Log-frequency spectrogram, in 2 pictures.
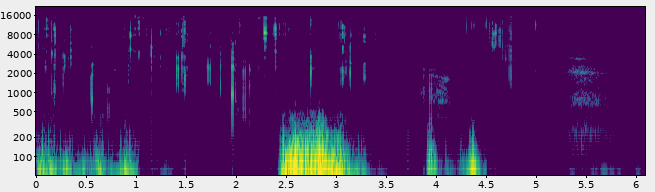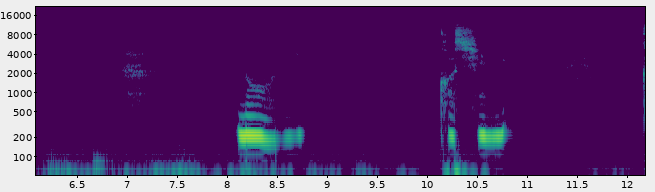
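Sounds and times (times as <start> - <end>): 
ear licking: 0.0 - 5.1
breathing sighs: 5.3 - 5.8, 7.0 - 7.4, 11.4 - 11.9.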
